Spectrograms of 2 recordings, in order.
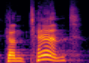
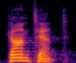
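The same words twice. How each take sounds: First: The stress is on the second syllable. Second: The stress is on the first syllable. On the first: A feeling of being full and satisfied. "But you put the emphasis on the second syllable, it's content" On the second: What is held inside something. "if you put the emphasis on the first syllable, it's content"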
